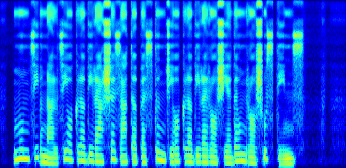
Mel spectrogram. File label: synth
